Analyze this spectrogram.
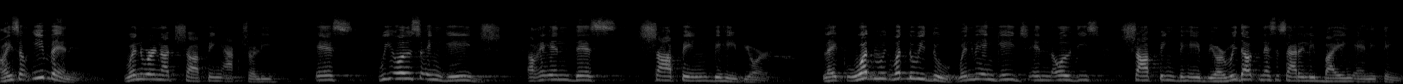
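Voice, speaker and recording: This man talks at a moderate pace with lively intonation. His voice sits high in pitch. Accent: Filipino. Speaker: professor. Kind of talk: lecture. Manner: animated.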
